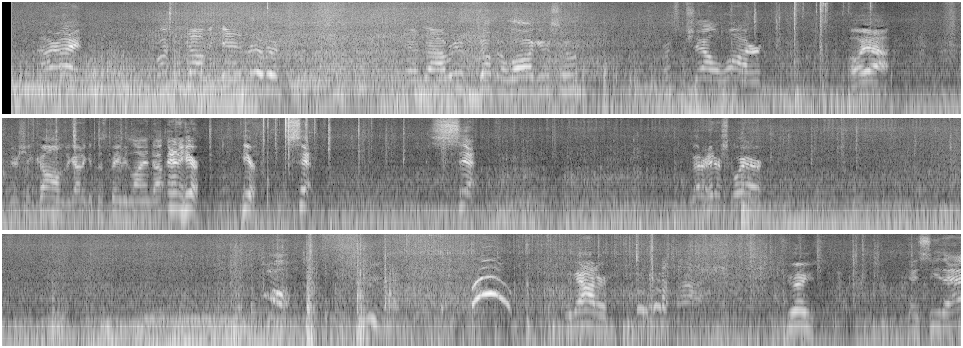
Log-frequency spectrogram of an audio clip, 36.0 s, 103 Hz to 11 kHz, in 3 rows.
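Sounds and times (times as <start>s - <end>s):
boat motor running: 0.1s - 35.9s.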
